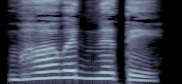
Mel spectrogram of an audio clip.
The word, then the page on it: ಭಾವಜ್ಞತೆ: kannada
